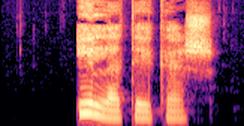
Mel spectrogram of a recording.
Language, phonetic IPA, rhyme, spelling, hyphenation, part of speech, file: Hungarian, [ˈilːɛteːkɛʃ], -ɛʃ, illetékes, il‧le‧té‧kes, adjective / noun, Hu-illetékes.opus
- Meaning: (adjective) competent, qualified, responsible, authorized to; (noun) authorities, the powers that be (the bodies that have political or administrative power and control in a particular sphere)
